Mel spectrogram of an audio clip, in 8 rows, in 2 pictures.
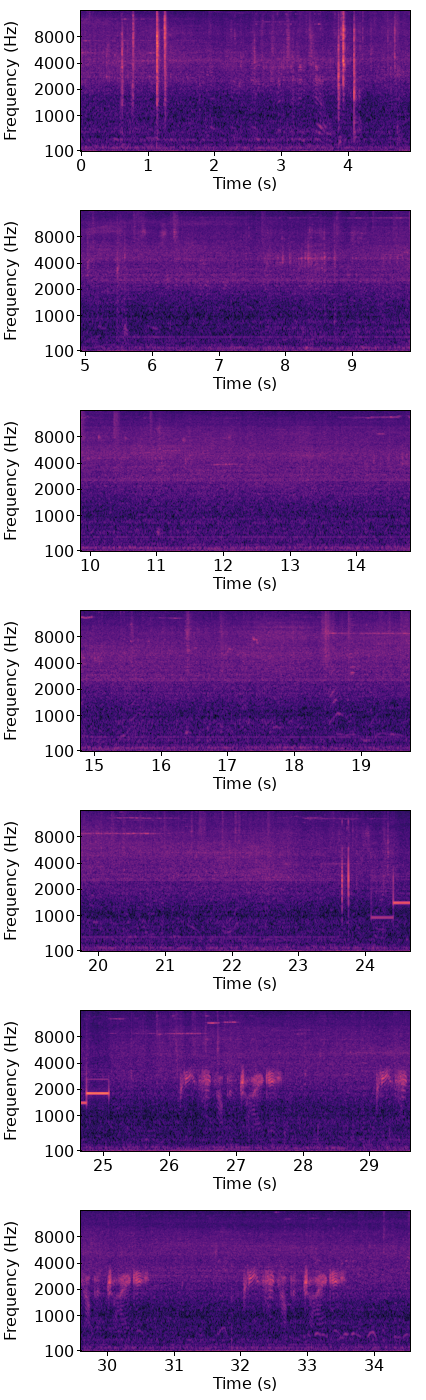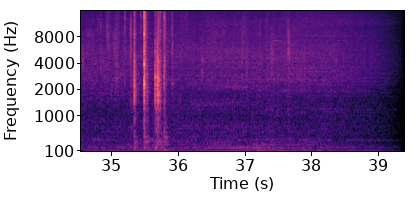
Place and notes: Greater London, Vereinigtes Königreich - London - Inside the call box vis-à-vis St. Pancras after the 'In the Field' symposium
London - Inside the call box vis-à-vis St. Pancras after the 'In the Field' symposium.
'In the Field' - a symposium 'exploring the art and craft of field recording' - ended only a few minutes before. Presenters included Ximena Alarcón, Angus Carlyle, Des Coulam, Peter Cusack, Simon Elliott, Felicity Ford, Zoe Irvine, Christina Kubisch, Udo Noll – Radio Aporee, Cheryl Tipp, David Vélez, Chris Watson, and Mark Peter Wright.
[I used a Hi-MD-recorder Sony MZ-NH900 with external microphone Beyerdynamic MCE 82].
UK, 16 February 2013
